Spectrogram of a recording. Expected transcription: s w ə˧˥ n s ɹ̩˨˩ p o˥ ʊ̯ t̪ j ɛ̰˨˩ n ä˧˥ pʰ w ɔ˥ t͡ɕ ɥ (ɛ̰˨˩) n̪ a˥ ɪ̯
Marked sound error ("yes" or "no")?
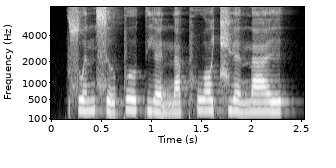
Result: yes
